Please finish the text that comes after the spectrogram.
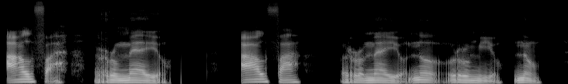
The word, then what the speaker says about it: Alfa Romeo: Some say like all kinds of stuff, but that's not how Italians pronounce it. They say Alpha Romeo.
